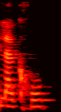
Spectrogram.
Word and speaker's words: La Croix: This is how you say that in the US, guys, La Croix. We say La Croix.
